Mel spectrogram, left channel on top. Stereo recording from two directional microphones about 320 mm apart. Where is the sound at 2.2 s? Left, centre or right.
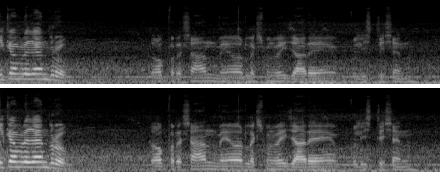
Centre.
